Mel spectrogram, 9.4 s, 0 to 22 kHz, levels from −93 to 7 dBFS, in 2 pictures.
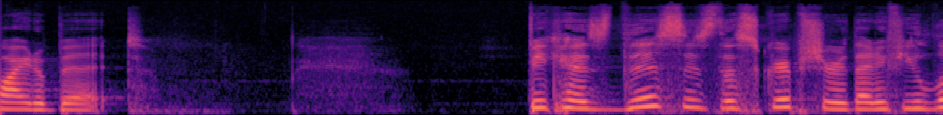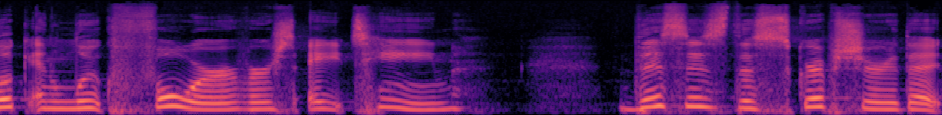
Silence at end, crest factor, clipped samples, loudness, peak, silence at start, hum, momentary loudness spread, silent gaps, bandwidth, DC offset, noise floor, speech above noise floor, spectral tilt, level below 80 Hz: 0 s; 18 dB; under 0.1%; -25 LUFS; -8 dBFS; 0 s; none; 7 LU; none; 20 kHz; under 0.1%; -68 dBFS; 44 dB; -3 dB/octave; -80 dBFS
